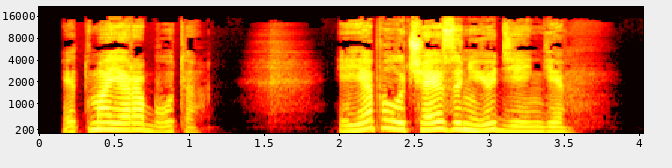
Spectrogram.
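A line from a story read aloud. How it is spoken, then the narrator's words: Grumbling. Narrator (Russian): проворчал Олаф Битсон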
